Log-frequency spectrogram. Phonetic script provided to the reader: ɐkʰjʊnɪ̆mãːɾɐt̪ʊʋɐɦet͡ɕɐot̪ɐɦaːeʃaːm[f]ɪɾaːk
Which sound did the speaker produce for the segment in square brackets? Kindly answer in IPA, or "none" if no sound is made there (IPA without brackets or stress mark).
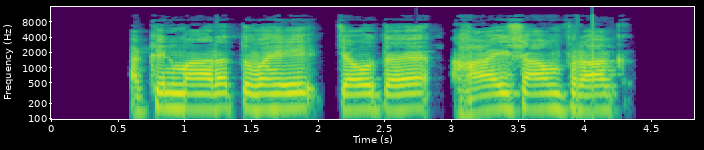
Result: f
